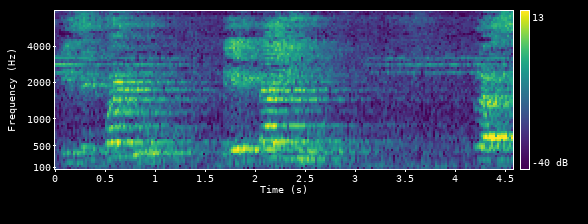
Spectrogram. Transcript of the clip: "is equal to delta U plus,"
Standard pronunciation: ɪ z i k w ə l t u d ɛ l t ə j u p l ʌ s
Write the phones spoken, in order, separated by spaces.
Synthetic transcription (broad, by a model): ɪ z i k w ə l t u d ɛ t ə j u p l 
